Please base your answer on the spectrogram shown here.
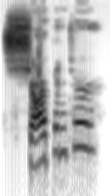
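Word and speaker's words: Charpentier: It looks like carpenter, but it's sharpener.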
